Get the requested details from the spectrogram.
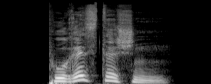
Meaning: inflection of puristisch: 1. strong genitive masculine/neuter singular 2. weak/mixed genitive/dative all-gender singular 3. strong/weak/mixed accusative masculine singular 4. strong dative plural
- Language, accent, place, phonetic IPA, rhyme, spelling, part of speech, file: German, Germany, Berlin, [puˈʁɪstɪʃn̩], -ɪstɪʃn̩, puristischen, adjective, De-puristischen.ogg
